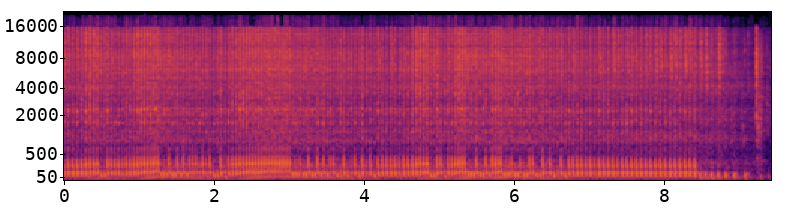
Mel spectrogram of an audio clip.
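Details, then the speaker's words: 1986 Honda TRX (quad) cold start on a cold day: the single cylinder idles unevenly with a light metallic clatter on each beat; timing chain noise. "And if you're wondering what that noise is, that's just the timing chain."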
